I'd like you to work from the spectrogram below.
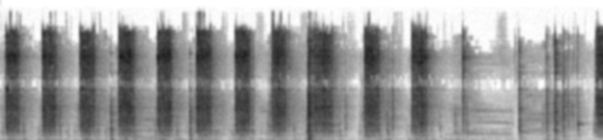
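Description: A wrench ratchets in a steady series of clicking bursts, tightening bolts to lift the cylinder head off the block of a Ford Model A engine, close and alone, with brief pauses between strokes.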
